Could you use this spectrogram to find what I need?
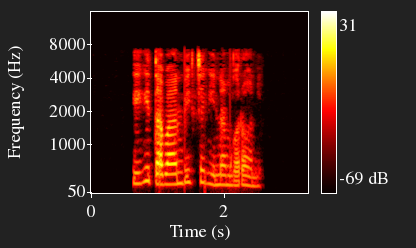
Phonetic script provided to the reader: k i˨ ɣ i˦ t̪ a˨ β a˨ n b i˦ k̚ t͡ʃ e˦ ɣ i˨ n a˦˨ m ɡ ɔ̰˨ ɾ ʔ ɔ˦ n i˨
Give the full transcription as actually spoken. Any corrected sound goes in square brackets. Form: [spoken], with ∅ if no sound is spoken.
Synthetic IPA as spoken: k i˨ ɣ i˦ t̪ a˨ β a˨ n b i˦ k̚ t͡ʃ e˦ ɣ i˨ n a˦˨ m ɡ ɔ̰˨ ɾ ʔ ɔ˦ n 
